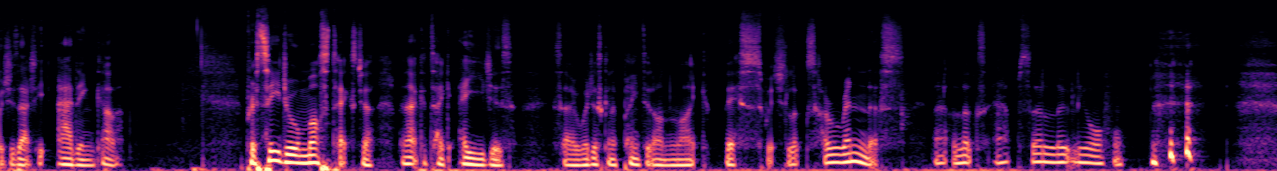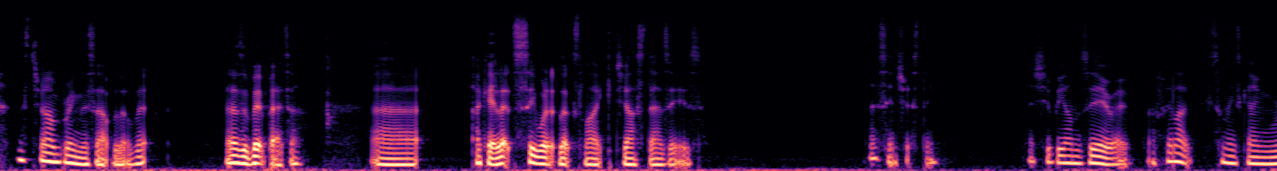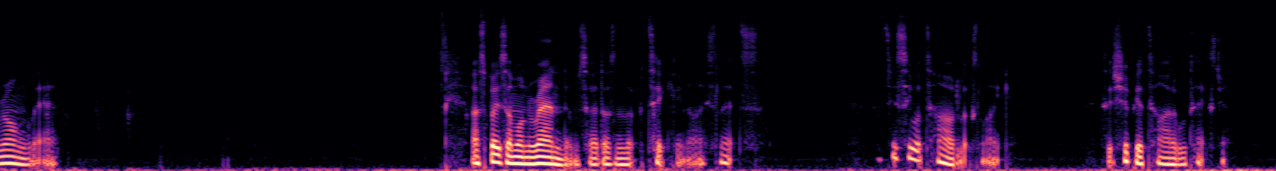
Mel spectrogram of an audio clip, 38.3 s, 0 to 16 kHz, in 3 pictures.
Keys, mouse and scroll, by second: 8.5 ctrl+middle click, 9.4 ctrl+z, 11.5 middle click, 12.5-14.9 drag, 14.9 ctrl+z, 15.3 ctrl+z, 17.0-20.0 drag, 20.0-22.3 middle drag, 22.3-25.3 drag, 25.3-26.8 ctrl+middle drag, 26.8-30.9 drag, 30.9 ctrl+z, 31.3 ctrl+z, 33.4-38.3 drag.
